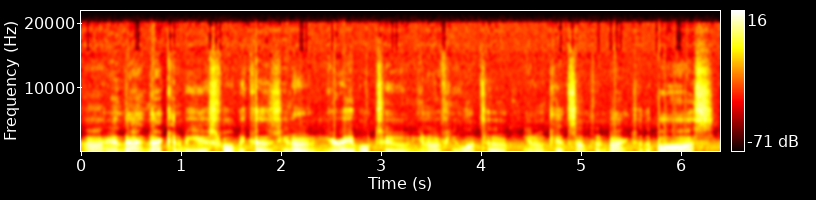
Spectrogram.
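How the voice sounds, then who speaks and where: A man hosting a casual instructional vlog with a gravelly voice, addressing viewers in a folksy way. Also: fairly low pitch, fairly quick, a little hiss or hum. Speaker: video host.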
